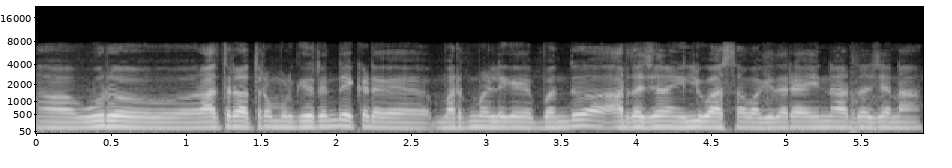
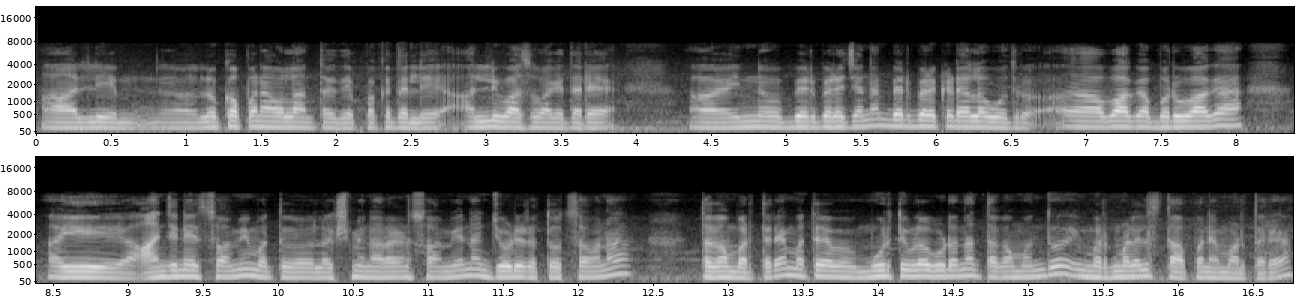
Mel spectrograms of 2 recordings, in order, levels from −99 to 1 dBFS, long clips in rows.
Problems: background sounds at intervals, background conversations at intervals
